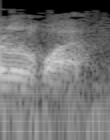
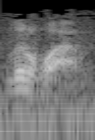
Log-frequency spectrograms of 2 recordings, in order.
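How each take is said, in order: First: Said in the usual way. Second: Low, softer dry echo; dry understatement. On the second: Real, not acted. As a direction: drop LITTLE WHILE low and soft, wryly. Ironic echo before forty years.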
